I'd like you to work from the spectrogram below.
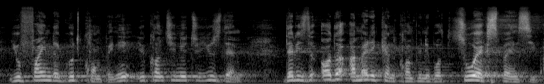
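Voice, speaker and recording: A man with a high voice gives a chatty conference talk, mixing Turkish words into loose English and playing out small exchanges as he goes. His voice carries a long reverb from a university hall. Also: a little mellow. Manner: chatty, joking, acts out little scenes. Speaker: invited lecturer.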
